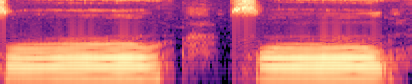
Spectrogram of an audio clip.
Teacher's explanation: واو مدہ ہے، ایک الف مدار میں کھینچیں گے۔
